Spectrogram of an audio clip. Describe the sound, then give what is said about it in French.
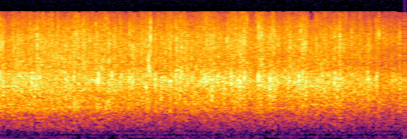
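A woman applauding in an audience: dense, continuous hand claps that stay steady and fairly loud for about four seconds without a break. “J'ai une dame qui applaudit par ici. Applaudis plus fort, d'accord?”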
